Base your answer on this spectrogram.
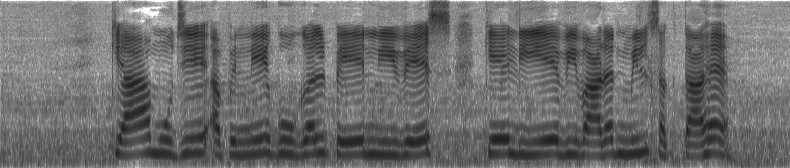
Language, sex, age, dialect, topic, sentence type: Hindi, female, 25-30, Marwari Dhudhari, banking, question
